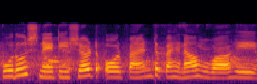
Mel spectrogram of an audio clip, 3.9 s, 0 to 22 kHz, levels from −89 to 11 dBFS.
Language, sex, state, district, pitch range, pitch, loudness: Hindi, female, Madhya Pradesh, Dhar, 240-285 Hz, 255 Hz, -12 LUFS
